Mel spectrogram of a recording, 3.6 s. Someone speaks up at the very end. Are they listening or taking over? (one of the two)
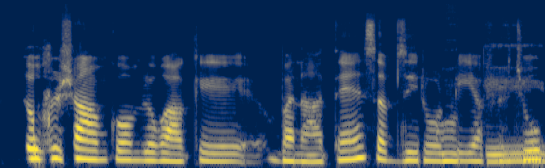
taking over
